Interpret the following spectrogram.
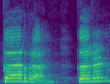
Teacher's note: हम लोग करण में क्या कर रहे हैं क के ऊपर बल दे रहे हैं ना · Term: बलाघात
